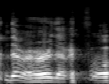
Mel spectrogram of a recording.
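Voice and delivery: high, loud, hard laughing through the words.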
